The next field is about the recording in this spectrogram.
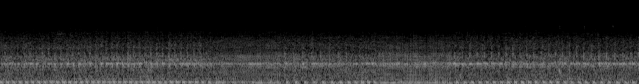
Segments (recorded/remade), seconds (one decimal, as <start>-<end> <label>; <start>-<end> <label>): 0.0-2.2 recorded; 2.2-2.8 remade; 2.8-3.8 recorded; 3.8-4.5 remade; 4.5-6.4 recorded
